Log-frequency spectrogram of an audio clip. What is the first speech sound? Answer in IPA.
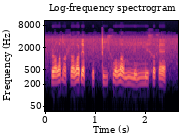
ə˞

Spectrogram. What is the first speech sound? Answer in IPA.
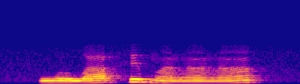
w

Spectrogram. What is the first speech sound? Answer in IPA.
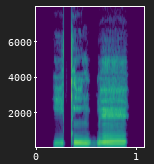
i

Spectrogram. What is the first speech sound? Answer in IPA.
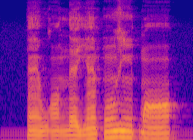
ɛ̃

